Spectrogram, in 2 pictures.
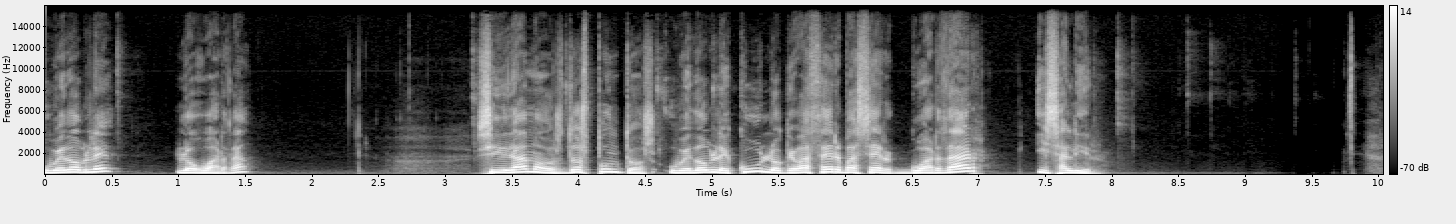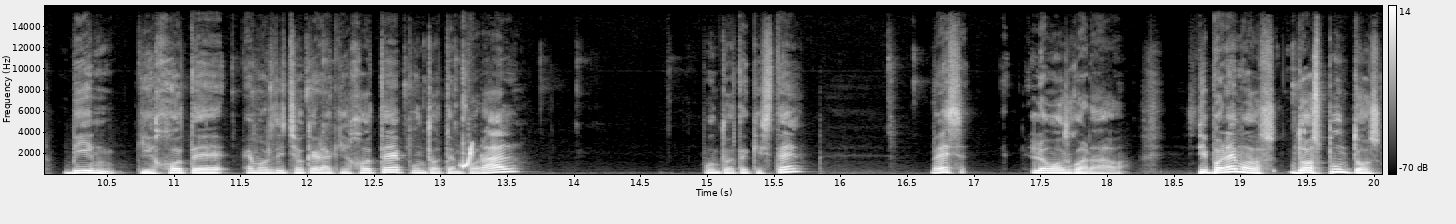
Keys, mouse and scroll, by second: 0.5 Return, 4.0-5.4 typing, 8.7 ctrl+p, 9.8 space, 11.8-15.1 typing, 16.5 shift+4, 19.8-20.0 typing.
